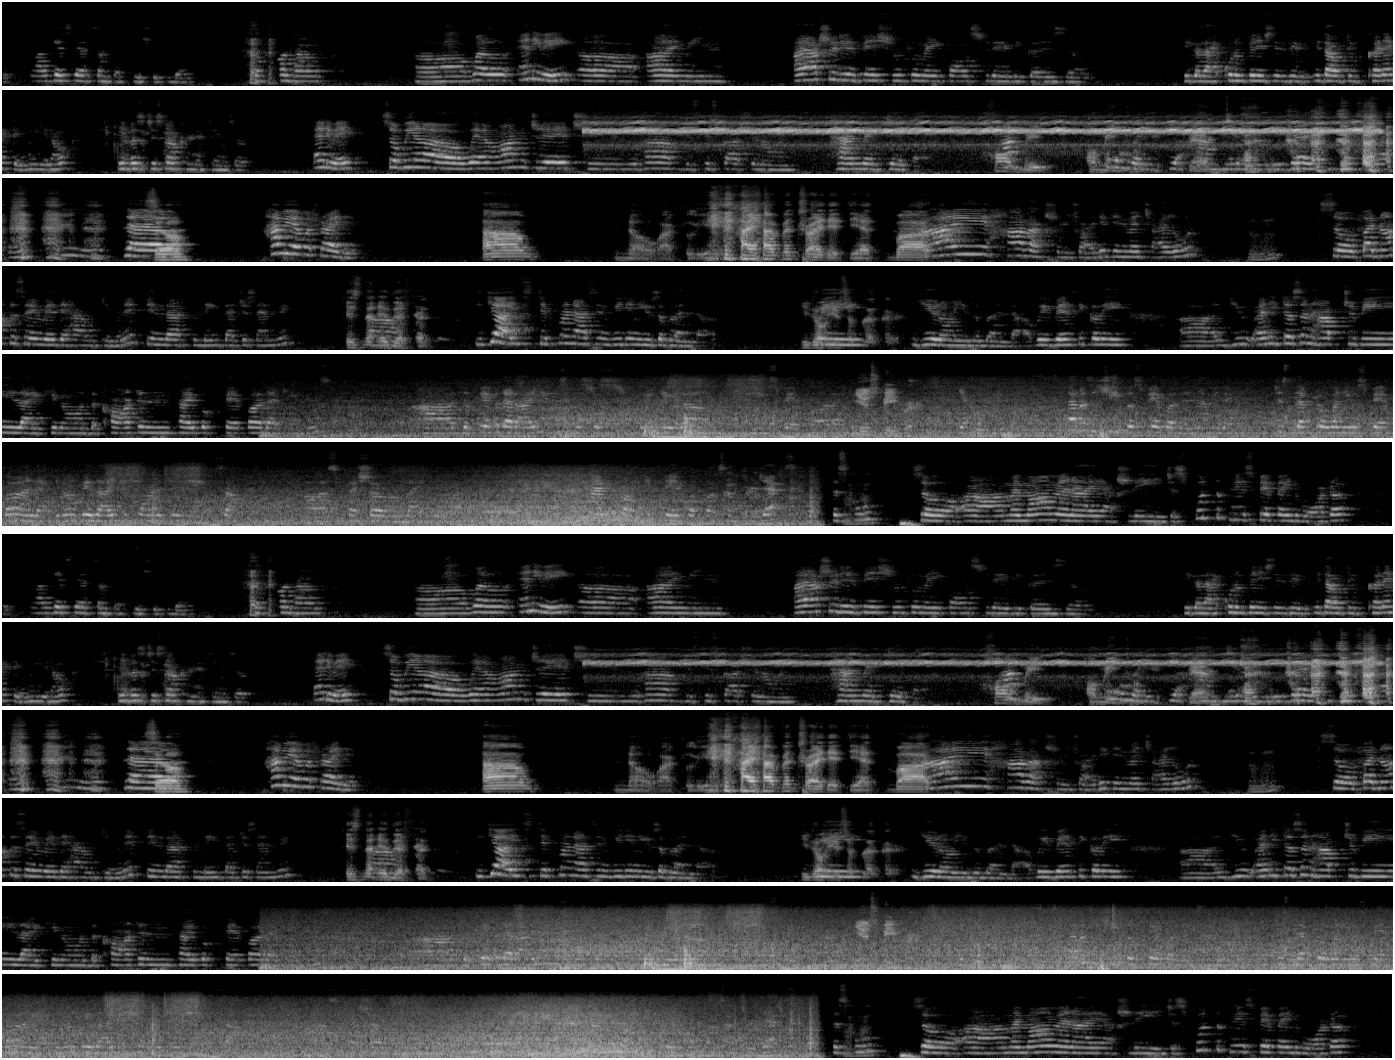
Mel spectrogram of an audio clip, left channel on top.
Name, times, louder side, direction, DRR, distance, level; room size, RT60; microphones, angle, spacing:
voice 1, 0.0-1.9 2.5-3.3 4.1-7.2 7.9-10.9 11.8-14.6 15.1-16.4 17.0-21.8 22.2-23.2 23.9-24.3 24.9-27.0 27.3-28.0 28.3-29.7 30.4-31.4 34.2-34.3 37.0-39.8 41.0-44.6 45.4-45.7 46.5-48.8 49.7-50.4 50.8-53.2 53.5-58.9 59.7-62.8 63.1-64.7 65.1-65.9 66.3-68.0 68.4-72.1 72.6-74.9 75.3-77.5 77.9-83.1, left 3 dB, 55° left, 1.6 m, -32 dB
sound 1, 19.7-27.7, left 8 dB, 75° left, 0.5 m, -22 dB
voice 2, 23.7-24.3 24.8-25.3 25.8-26.0 26.3-28.8 29.3-29.6 32.6-33.2 33.9-37.1 40.3-40.6 45.2-46.0 49.7-50.7 59.0-59.3 64.1-64.9 65.5-65.6 76.8-77.2 78.0-78.3, right 2 dB, 10° right, 0.5 m, -28 dB
sound 2, 58.2-77.7, right 4 dB, 60° right, 0.4 m, -28 dB
3.2 x 2.9 x 2.7 m
head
